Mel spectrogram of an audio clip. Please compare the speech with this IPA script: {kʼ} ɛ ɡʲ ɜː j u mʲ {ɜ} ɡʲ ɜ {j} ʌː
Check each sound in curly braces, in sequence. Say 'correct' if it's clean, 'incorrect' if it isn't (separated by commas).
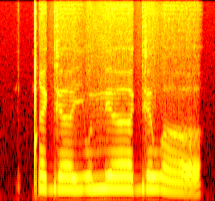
incorrect, incorrect, incorrect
